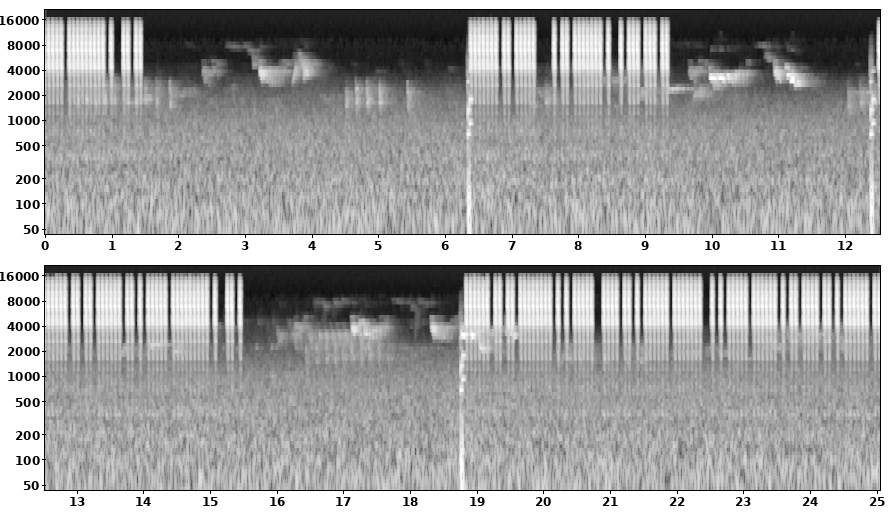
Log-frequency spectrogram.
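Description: Rapid electronic blips tick in quick bursts.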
